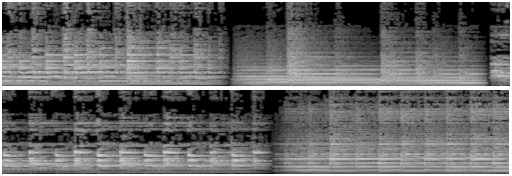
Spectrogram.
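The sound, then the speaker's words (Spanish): Church bells of the churches of the diocese of Tuy-Vigo peal loudly and continuously, overlapping strikes ringing out in dense, shimmering layers with a few brief shifts in the pattern, and no voices; they ring on the news of the appointment of a new bishop. “Así repicaban las campanas de las iglesias de la diócesis de Tuy Vigo al conocer el nombramiento del que será su nuevo obispo”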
